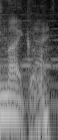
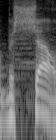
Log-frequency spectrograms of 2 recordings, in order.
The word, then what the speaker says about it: Michelle: I'd much rather you just call me Michael. Okay, Oh, Michelle, that's how you say it, sorry.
